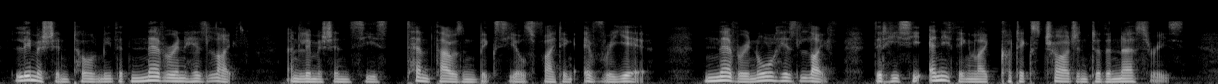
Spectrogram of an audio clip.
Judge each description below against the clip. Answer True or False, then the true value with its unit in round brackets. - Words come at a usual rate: True (165 wpm)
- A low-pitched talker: True (130 Hz)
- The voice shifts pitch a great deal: False (3.3 semitones)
